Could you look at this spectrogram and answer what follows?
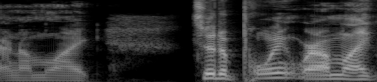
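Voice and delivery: ordinary talk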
